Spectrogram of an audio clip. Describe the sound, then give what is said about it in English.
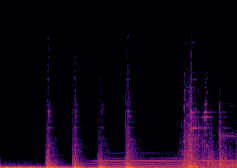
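Four firm, evenly spaced knocks on the door of a large, well-adorned house, dull and thudding, followed by a brief louder clatter and rattle. A low steady hum sits underneath throughout. “While the griffin was tearing the Arimaspians to pieces, a rather foolish young man named Hans was standing at the doorstep of a large and well-adorned house, gathering the courage to knock.”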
